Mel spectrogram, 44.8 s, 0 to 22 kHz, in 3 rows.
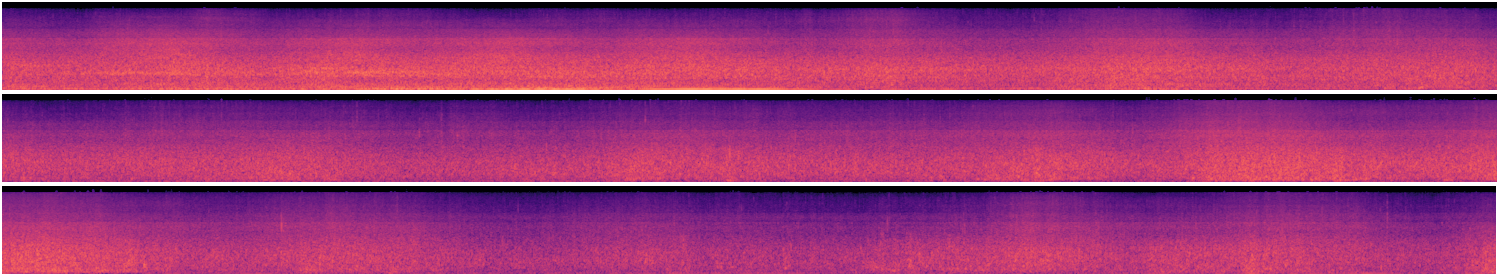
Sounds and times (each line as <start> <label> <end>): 0.0 Traffic 13.4
0.0 Waves 44.8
